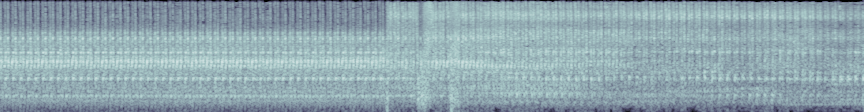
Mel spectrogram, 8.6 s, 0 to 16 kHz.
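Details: Citroen C3 engine at idle: steady idle with a fast, even ticking over it, about three per second; engine noise, cause not pinned down.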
